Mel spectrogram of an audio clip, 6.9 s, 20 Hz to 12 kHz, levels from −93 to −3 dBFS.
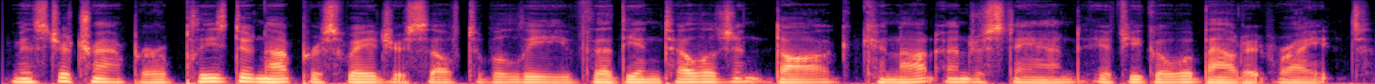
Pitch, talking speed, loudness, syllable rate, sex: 110 Hz, 185 wpm, -17 LUFS, 5.2 syllables/s, male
